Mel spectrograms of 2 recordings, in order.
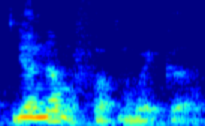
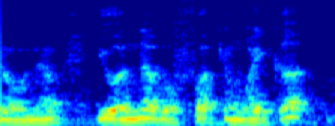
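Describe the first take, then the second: First: Never punched higher and harder; stress on never. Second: Said in the usual way. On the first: Real, not acted. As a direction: hammer the word never home. Repeats the warning.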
